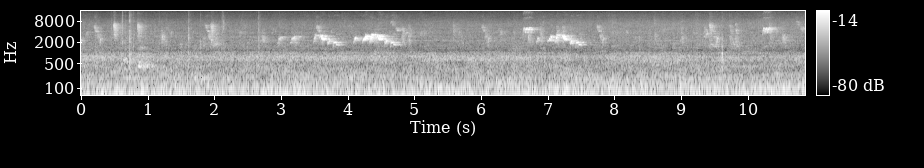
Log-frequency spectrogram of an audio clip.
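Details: Red-whiskered bulbul singing during trapping with a decoy bird, 26 October 2019: scattered bright warbled phrases and short rising whistles, louder bursts near the middle and end, among other faint bird chirps over steady low rumble.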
